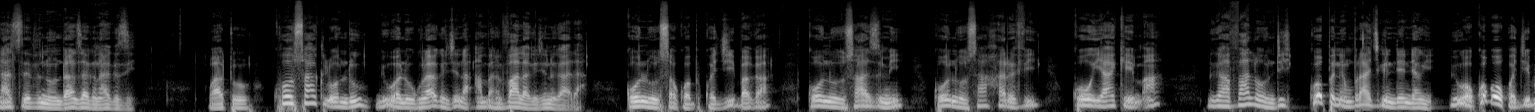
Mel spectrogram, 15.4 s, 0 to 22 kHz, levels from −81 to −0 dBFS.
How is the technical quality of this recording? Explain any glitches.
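No glitches or technical faults can be heard here.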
